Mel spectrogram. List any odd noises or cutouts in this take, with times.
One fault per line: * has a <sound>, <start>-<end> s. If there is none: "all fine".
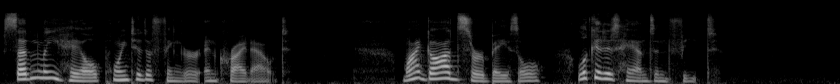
all fine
